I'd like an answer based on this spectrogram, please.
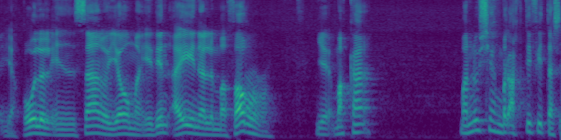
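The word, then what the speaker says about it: مَفَرّ: Mafar ada tasdidnya tuh. Ya, ainal mafar. Ada tasdidnya, makanya bacanya juga bukan mafar. Awas. Ya, bukan mafar.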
